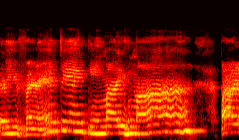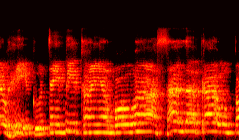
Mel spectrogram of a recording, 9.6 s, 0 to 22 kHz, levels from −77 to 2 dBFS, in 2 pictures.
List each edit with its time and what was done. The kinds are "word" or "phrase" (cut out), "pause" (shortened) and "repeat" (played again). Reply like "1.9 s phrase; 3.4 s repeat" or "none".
1.7 s word; 6.1 s word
